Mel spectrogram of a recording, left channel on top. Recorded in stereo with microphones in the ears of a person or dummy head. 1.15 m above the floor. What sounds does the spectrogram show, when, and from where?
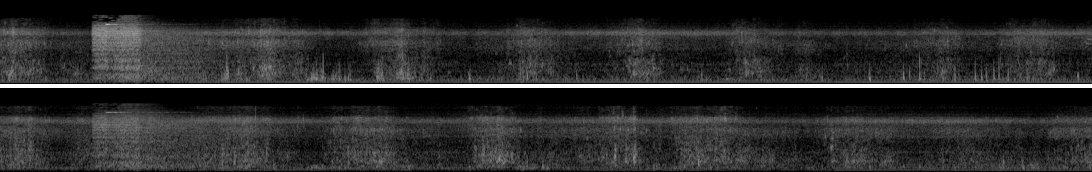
0.9 s dripping: 30° left (ahead or behind), 2 m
